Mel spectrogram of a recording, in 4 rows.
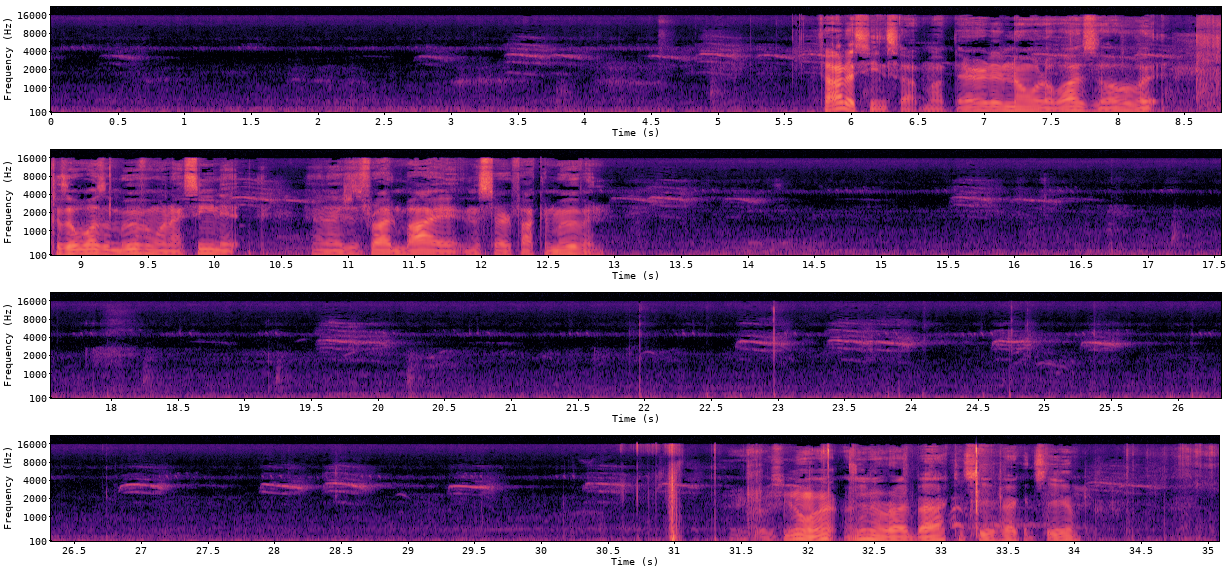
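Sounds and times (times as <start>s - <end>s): bird chirping: 1.8s - 17.0s, 17.9s - 35.0s.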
